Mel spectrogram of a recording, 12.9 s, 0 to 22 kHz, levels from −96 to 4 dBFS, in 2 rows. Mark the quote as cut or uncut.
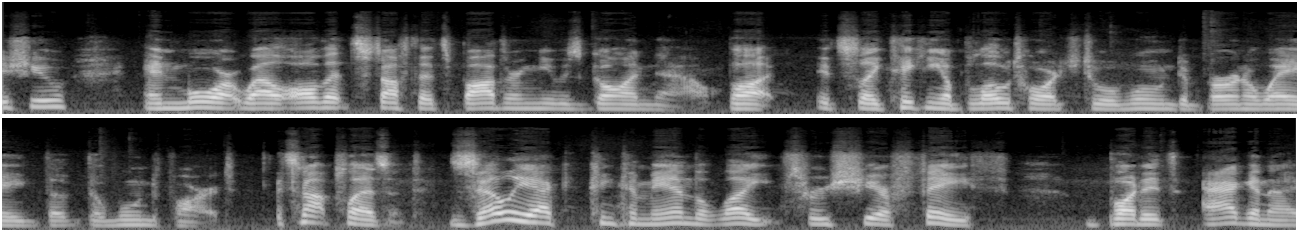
cut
